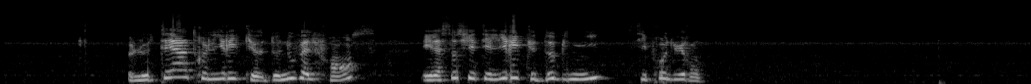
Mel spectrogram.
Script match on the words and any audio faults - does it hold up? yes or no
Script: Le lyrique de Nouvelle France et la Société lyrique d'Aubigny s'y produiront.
no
